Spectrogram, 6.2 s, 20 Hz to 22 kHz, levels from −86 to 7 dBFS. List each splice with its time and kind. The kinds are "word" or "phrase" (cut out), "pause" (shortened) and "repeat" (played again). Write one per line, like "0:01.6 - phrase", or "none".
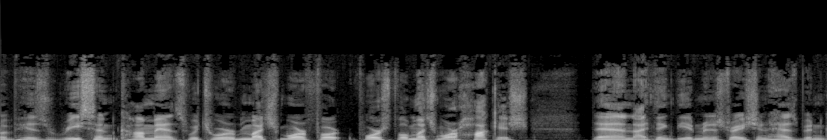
none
